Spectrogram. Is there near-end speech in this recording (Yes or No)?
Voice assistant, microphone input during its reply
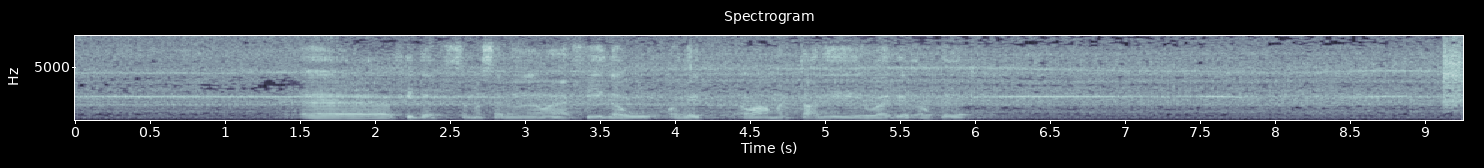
Yes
